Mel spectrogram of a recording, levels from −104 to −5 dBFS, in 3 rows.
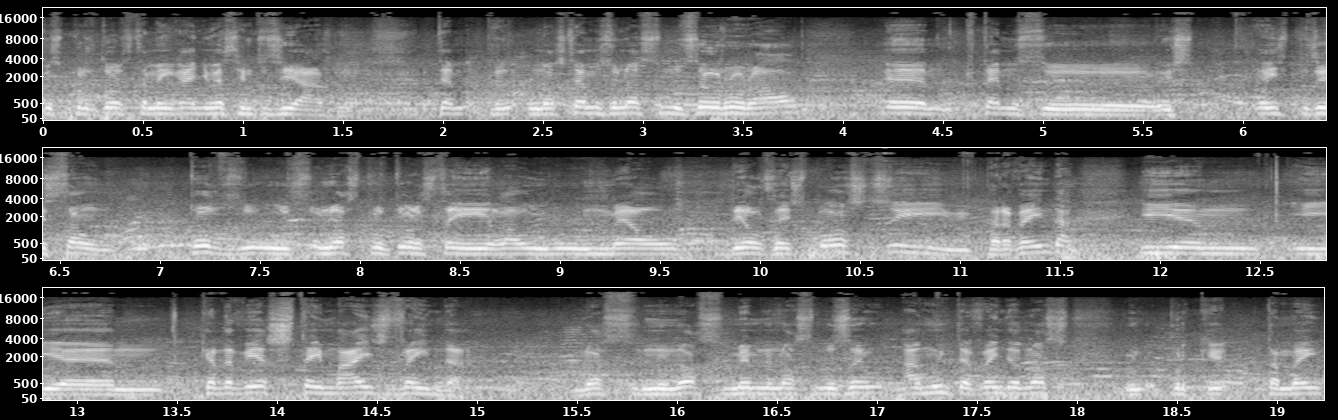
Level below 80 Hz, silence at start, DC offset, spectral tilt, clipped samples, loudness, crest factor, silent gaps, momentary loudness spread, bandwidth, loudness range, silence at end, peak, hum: -32 dBFS; 0 s; under 0.1%; -6 dB/octave; under 0.1%; -16 LUFS; 14 dB; none; 6 LU; 19 kHz; 2 LU; 0 s; -2 dBFS; none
